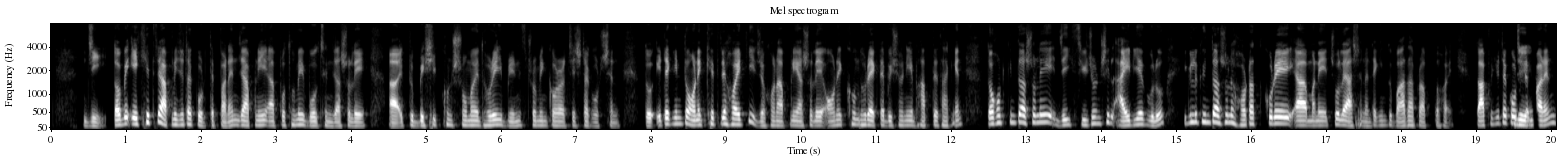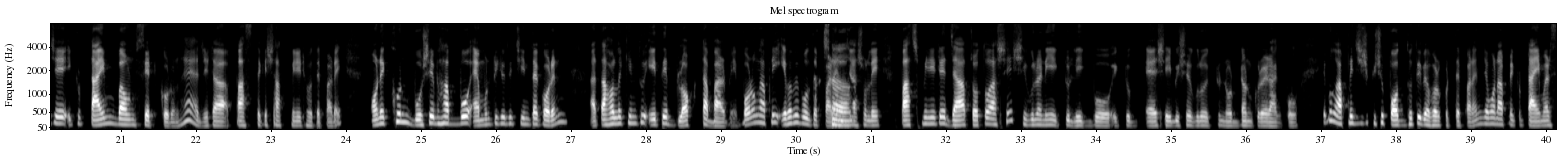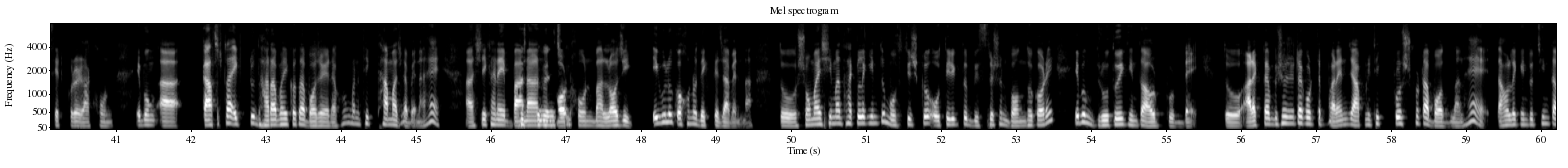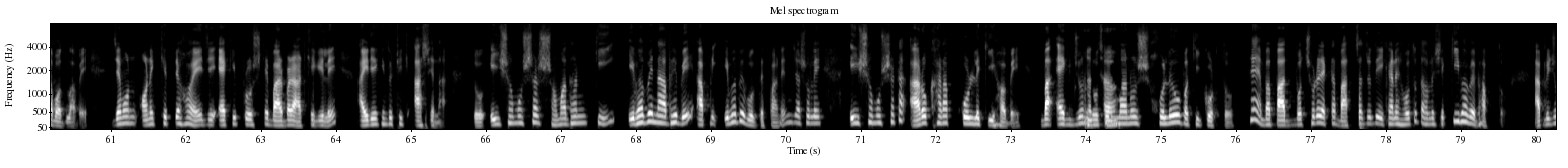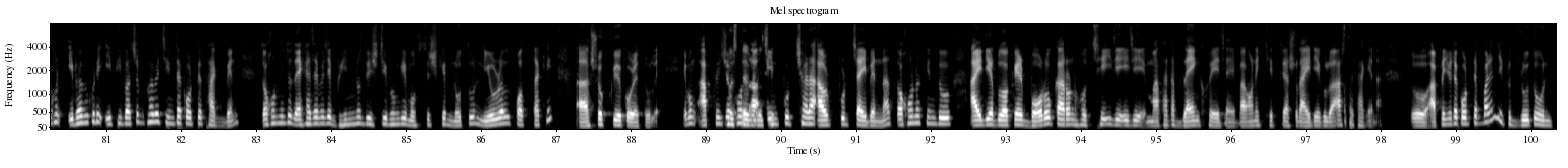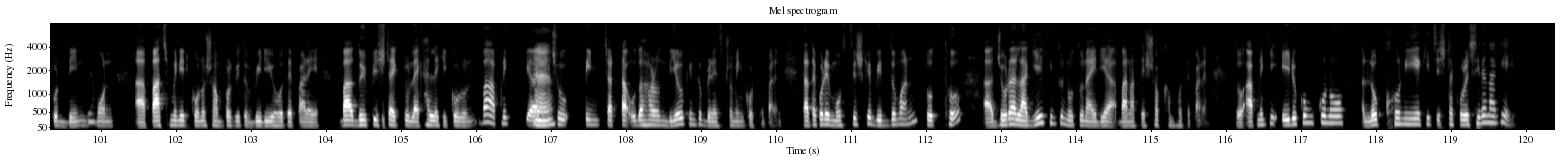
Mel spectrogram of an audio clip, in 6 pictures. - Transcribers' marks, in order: in English: "ব্রেইনস্টর্মিং"; in English: "বাউন্ড"; in English: "ব্লক"; in English: "নোট ডাউন"; "কিছু" said as "কিশু"; tapping; in English: "নিউরাল"; in English: "ব্লক"; in English: "ব্ল্যাংক"; in English: "ব্রেইনস্টর্মিং"
- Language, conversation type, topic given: Bengali, advice, ব্রেইনস্টর্মিং সেশনে আইডিয়া ব্লক দ্রুত কাটিয়ে উঠে কার্যকর প্রতিক্রিয়া কীভাবে নেওয়া যায়?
